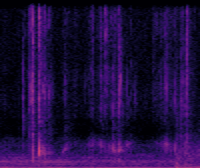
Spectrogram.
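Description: Crushed eggshell fragments crackling faintly as fingers crumble them over a plant pot, with a few small sharp crunches in the first second and a soft thump near the end.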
